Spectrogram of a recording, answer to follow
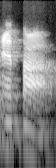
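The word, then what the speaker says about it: ήτα: Epsilon itu E pendek, ini E, ya. Agak titik, makanya dia di sini ada titik dua karena E-nya E panjang, E.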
